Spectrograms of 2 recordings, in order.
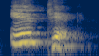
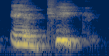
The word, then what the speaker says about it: antique: nor these fairy toys antic notice I'm pronouncing the pitch that is the pronunciation that would have been close to Shakespeare's right we read that word because it spilled a certain way and we say antique meaning really old it has both that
